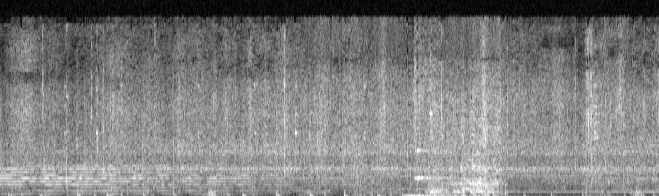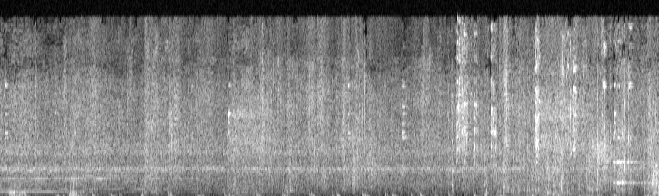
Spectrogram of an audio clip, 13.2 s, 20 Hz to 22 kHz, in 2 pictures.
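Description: A horse in the video game Red Dead Online on PS4, its hooves clip-clopping in a steady rhythm with a loud neigh partway through, set against faint background music.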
